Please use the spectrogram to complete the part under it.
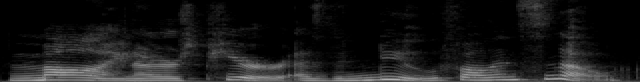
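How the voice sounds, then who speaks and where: A woman's voice: mid-range voice, slow pace. Woman putting on a proud, fussy clucking hen. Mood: condescending, boastful. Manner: clucking, cooing, emphatic.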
